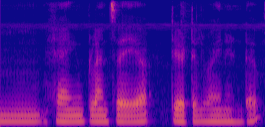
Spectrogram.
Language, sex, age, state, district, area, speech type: Malayalam, female, 30-45, Kerala, Kannur, rural, spontaneous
